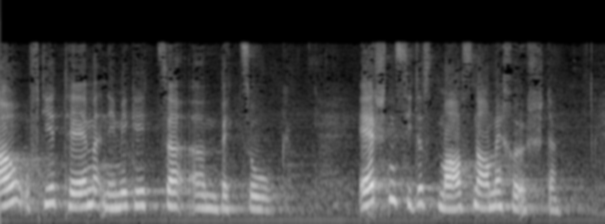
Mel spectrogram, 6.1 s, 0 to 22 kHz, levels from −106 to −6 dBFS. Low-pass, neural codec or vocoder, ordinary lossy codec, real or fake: 10.8 kHz; none; none; real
